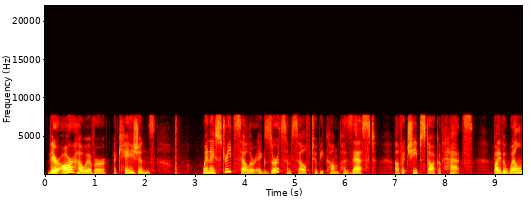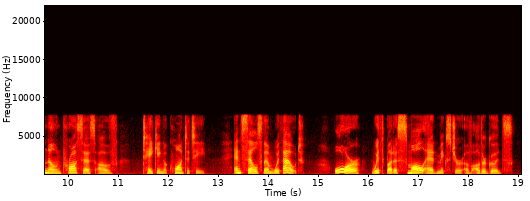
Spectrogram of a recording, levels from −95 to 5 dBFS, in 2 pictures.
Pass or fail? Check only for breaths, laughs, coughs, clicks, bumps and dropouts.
fail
